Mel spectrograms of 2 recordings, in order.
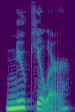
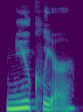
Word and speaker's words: nuclear: JIF GIF Word 79 nuclear Common mispronunciation nucular Correct pronunciation nuclear Three syllables. The word is nuclear, not nucular.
